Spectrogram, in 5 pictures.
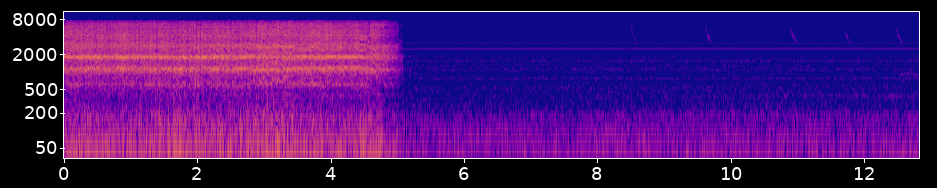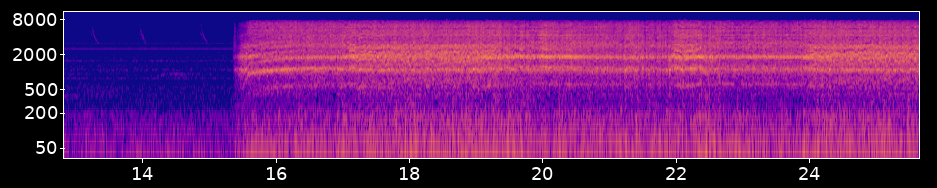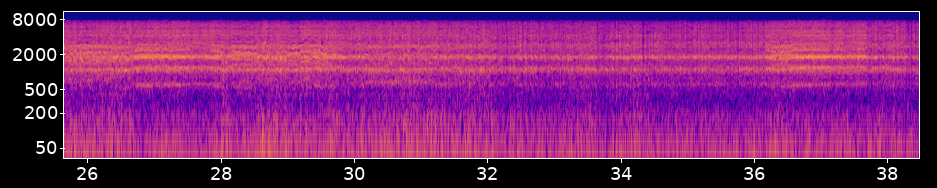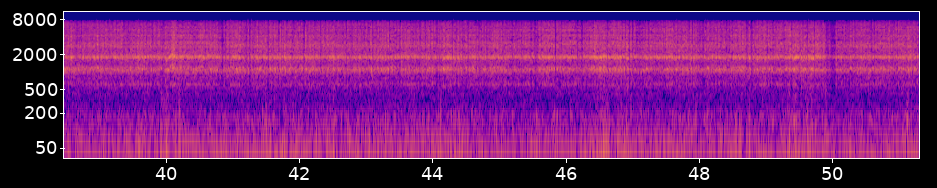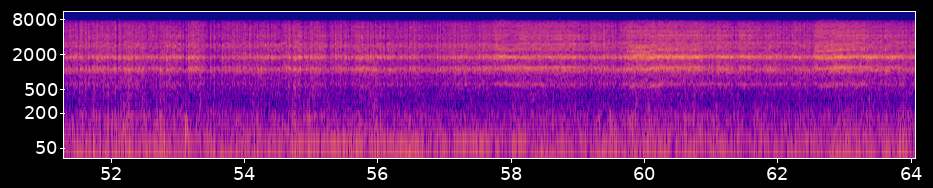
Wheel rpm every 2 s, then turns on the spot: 160, 160, 70, 0, 0, 0, 0, 20, 160, 160, 160, 160, 160, 160, 170, 160, 160, 160, 160, 160, 160, 160, 160, 160, 160, 160, 160, 160, 160, 160, 160, 160.
none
